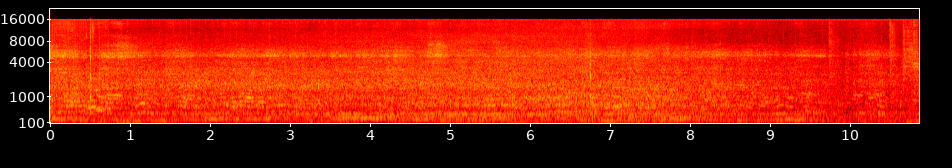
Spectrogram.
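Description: Indistinct chatter of roadside spectators, with a car's engine running low in the background. The sound holds steady, with no single loud event.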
